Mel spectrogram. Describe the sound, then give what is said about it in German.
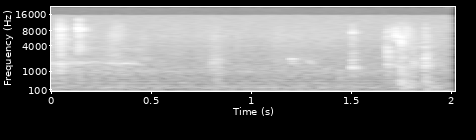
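Faint keyboard typing as a German sentence is entered, with a few scattered key clicks over a steady low hum. “ich tippe das mal mit euch ein”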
